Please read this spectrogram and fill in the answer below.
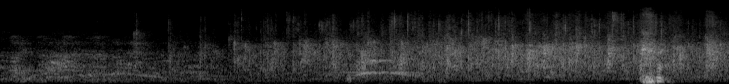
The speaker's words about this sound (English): Why are people are clapping right now? Because they love worship, because they're praying for the kingdom to come and his will to be done on earth as it is.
